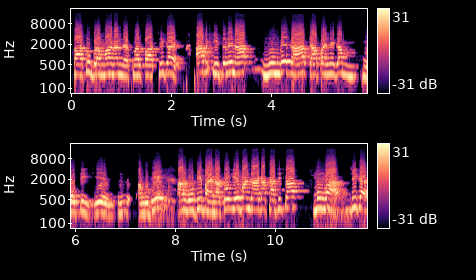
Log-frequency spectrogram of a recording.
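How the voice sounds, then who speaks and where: A man lectures a class in a loud, call-and-response style, firing questions at his students. His voice sits very high and rings bright and forceful. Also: steady tone, measured pace, poor audio. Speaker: teacher. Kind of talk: classroom lecture with memory tricks.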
